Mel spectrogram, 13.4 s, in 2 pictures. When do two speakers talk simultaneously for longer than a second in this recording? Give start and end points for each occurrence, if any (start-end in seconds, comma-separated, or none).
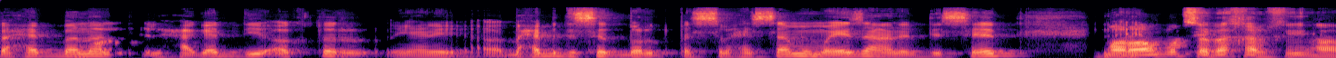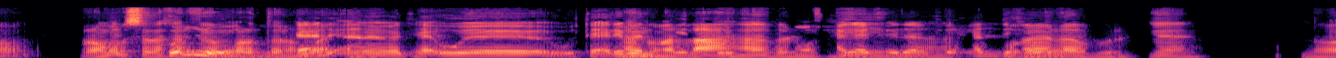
7.2-8.6, 9.6-12.0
